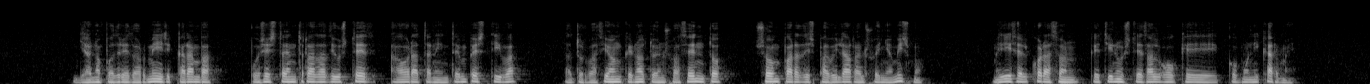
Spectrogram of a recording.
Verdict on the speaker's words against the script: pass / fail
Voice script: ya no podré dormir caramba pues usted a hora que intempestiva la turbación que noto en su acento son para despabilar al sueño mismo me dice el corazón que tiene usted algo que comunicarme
fail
